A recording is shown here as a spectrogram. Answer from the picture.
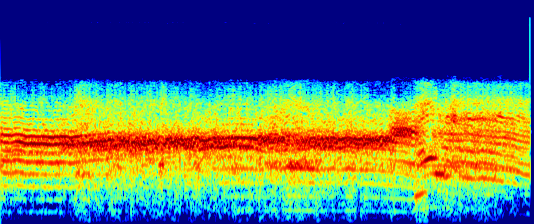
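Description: A man's long drawn-out yelled "whassup" in a high strained voice, held steady for about three seconds, then breaking with a slide in pitch near the end before cutting off.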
